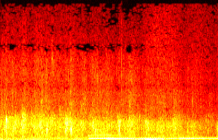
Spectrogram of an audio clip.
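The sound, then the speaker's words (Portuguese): An audience applauds God steadily in a dense, continuous patter of many hands, with sustained keyboard-like tones humming beneath the applause throughout. “Você não vai aplaudir a Deus, não?”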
